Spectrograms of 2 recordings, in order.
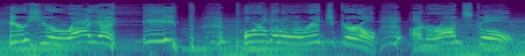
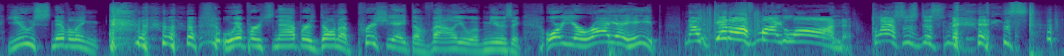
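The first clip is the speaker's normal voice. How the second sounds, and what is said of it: Imitated old man voice. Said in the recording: “I hurt my voice doing my old man imitation.”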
